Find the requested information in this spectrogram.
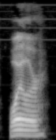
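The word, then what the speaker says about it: Euler: the famous Swiss mathematician Leonard Oiler pronounced Oiler he was asked to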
